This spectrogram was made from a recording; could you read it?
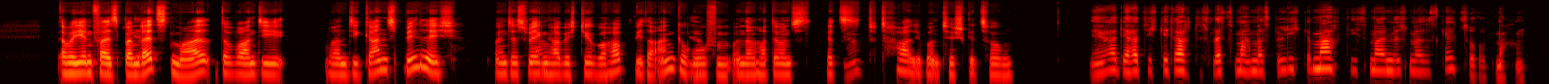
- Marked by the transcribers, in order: unintelligible speech; other noise
- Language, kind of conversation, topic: German, unstructured, Wie gehst du mit unerwarteten Ausgaben um?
